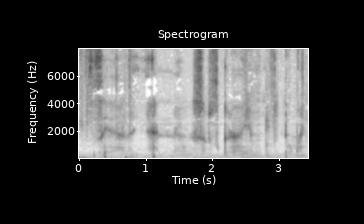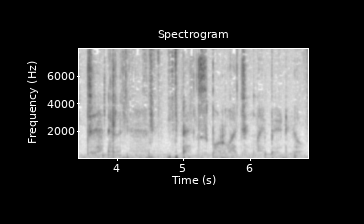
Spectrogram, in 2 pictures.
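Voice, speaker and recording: Very slow whispering from a man. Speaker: ASMR creator. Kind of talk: whispered ASMR talk. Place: home room. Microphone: studio mic.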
